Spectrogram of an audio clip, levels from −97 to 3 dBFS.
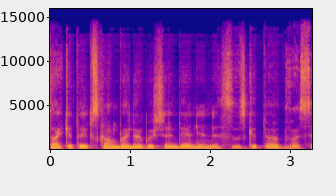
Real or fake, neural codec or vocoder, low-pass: fake; codec, 32 kHz, 1.9 kbps, SNAC; 14.4 kHz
